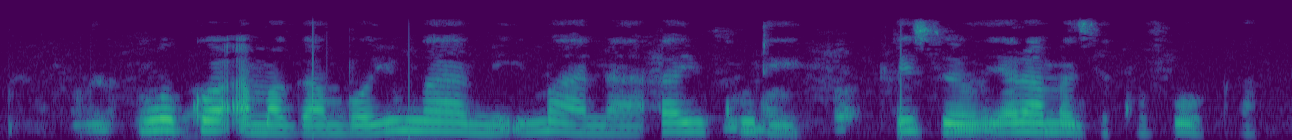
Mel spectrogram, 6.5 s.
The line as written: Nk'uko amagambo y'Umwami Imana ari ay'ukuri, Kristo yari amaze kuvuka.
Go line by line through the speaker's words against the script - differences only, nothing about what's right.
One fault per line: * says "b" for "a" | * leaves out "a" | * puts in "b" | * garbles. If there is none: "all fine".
* leaves out "ari"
